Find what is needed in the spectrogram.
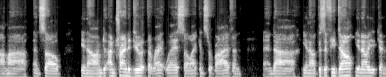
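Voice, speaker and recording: At a moderate pace, a man with a medium pitch speaks in a monotone, flat intonation, in a dry, close recording with no echo. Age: 50s. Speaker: real estate developer. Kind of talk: interview. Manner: halting, many fillers.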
